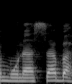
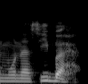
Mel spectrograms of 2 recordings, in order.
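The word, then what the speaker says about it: مناسبة: Harokat yang menyesuaikan juga artinya, tetapi dibacanya munasabah bukan munasibah.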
